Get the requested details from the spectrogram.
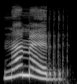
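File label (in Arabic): "نمر", Arabic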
